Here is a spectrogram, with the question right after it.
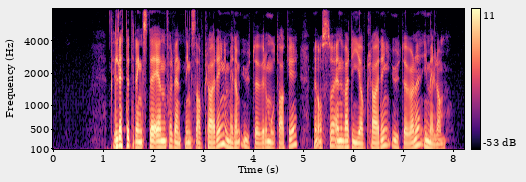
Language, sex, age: Norwegian, male, 23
